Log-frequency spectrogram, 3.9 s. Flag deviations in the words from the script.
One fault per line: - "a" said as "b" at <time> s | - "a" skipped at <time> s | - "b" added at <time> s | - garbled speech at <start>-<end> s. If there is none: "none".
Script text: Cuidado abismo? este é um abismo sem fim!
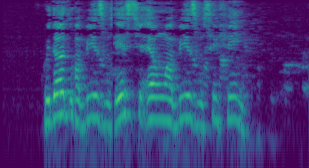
none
